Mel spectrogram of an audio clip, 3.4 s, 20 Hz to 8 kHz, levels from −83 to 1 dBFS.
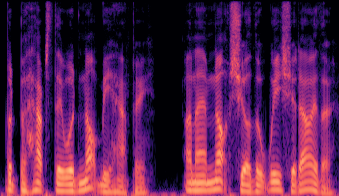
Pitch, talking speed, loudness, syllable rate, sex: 100 Hz, 285 wpm, -19 LUFS, 6.6 syllables/s, male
